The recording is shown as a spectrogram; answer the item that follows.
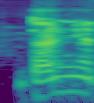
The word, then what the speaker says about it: धन्य: है ना, वहां पर जो है यैया एज अदक के साथ उच्चारण नहीं किया जाएगा, वहां पर उच्चारण किया जाएगा धन्य धन्य, ठीक है।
